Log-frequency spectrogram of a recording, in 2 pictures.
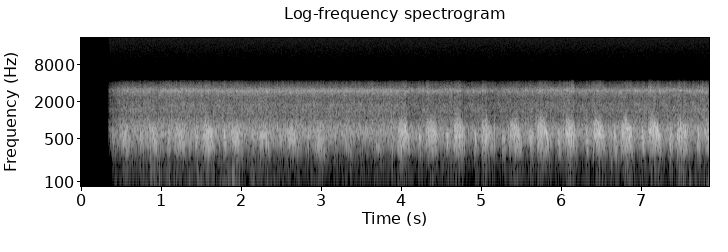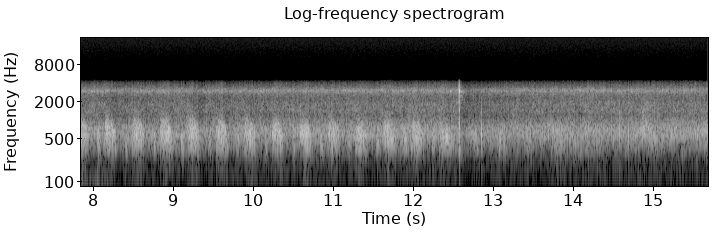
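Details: Twin fetal heartbeats at 10 weeks 3 days via Sonoline B handheld fetal Doppler near the pelvic bone: rapid, regular whooshing pulses near 170 beats a minute over steady hiss, hard to locate.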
